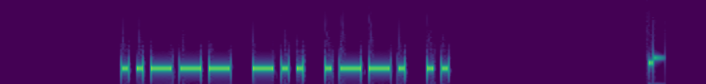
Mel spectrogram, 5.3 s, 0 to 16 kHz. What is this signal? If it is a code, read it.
Morse code, heard as a keyed tone, about 22 wpm, 700 Hz. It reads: 2DPI
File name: practice / 22wpm / Four Letter-Number Combinations - 22wpm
